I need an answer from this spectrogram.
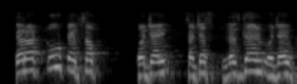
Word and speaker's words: ogive: It is called ogive, not G. G sound illa, J sound varum. It is called ogive. Ogive na anamada.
